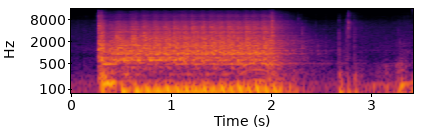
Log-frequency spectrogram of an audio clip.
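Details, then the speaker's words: Arctic Cat Puma Deluxe 340 snowmobile, sat about 10 years with bad gas; fast, even electric cranking about two seconds but never fires, no fuel from Mikuni pump; cranks but won't start. "It cranks. I knew it turned over."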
